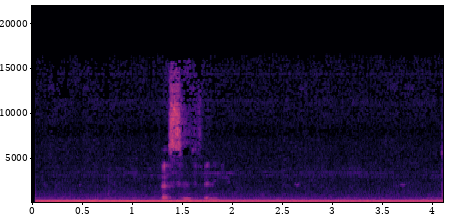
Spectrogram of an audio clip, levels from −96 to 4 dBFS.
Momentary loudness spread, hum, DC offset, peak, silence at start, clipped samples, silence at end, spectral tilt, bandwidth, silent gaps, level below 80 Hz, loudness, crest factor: 9 LU; none; under 0.1%; -22 dBFS; 0.05 s; under 0.1%; 0 s; -4.5 dB/octave; 16 kHz; none; -38 dBFS; -42 LUFS; 16 dB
